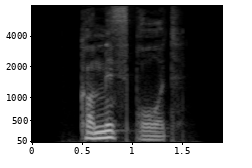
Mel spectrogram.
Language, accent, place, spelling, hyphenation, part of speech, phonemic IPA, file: German, Germany, Berlin, Kommissbrot, Kommissbrot, noun, /kɔˈmɪsˌbʁoːt/, De-Kommissbrot.ogg
- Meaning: army bread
